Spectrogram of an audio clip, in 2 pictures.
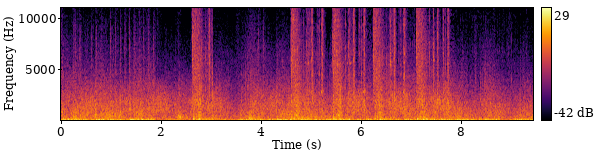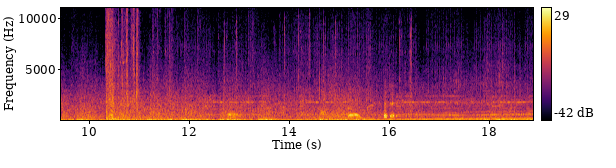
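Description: Gunfire cracks and booms in rapid bursts.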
